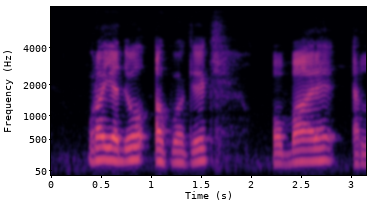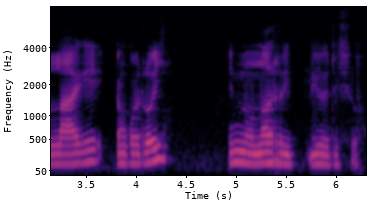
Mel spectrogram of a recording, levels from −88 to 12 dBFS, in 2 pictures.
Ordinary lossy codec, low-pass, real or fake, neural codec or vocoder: none; none; real; none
